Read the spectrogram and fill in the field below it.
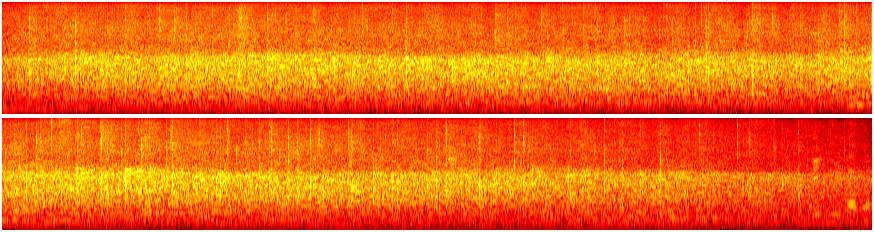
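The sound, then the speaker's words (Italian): A church audience claps steadily for about thirteen seconds to welcome a child the parents present to the assembly, a dense, even wash of many hands that holds loud throughout and tapers slightly at the end, with faint murmuring underneath. “Invito i genitori a mostrare all'assemblea, l'assemblea ad accoglierla con un applauso.”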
